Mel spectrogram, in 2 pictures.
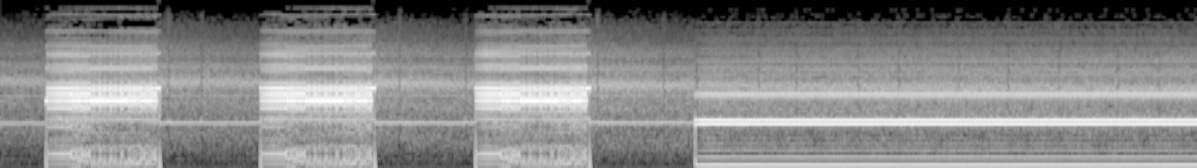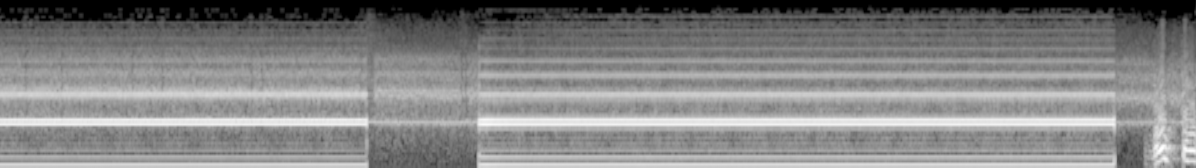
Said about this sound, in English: The following tones are part of the emergency alert system.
